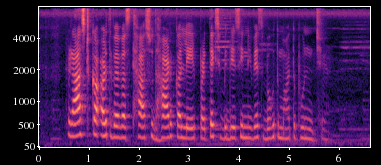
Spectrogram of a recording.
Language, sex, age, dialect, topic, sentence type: Maithili, female, 18-24, Southern/Standard, banking, statement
